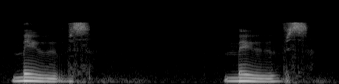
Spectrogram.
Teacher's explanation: because of that voiced v when we're adding our s actually it's voiced so it's a even though we write it as an s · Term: it's a Z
